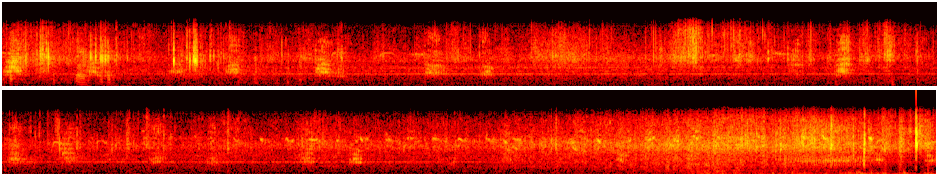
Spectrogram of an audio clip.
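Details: Hungry ducks being fed at the Kirchsee in Preetz, giving rapid, uneven nasal quacks in a busy stream, with splashing and rustling and a rising rumble toward the end.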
